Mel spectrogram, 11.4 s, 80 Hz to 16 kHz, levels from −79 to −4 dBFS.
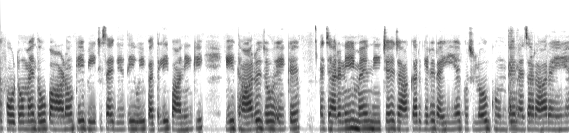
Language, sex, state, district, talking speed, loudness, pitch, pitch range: Hindi, female, Maharashtra, Aurangabad, 165 wpm, -21 LUFS, 195 Hz, 190-205 Hz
